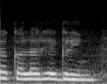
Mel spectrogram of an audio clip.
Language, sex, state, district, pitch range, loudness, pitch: Hindi, female, West Bengal, Alipurduar, 230-250 Hz, -11 LUFS, 245 Hz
